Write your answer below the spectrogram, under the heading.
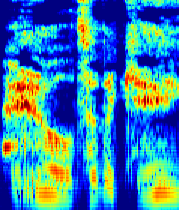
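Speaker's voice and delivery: put-on robot villain voice. Asked which voice he uses when playing with his toys, he does the Shockwave voice. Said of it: "what's that Shockwave voice you always use".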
